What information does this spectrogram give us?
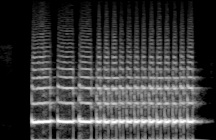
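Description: Loud shofar blasts sound shevarim-teruah in one breath: three medium-length broken notes, then a rapid string of many short staccato bursts. The notes stay at one bright, buzzing pitch.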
